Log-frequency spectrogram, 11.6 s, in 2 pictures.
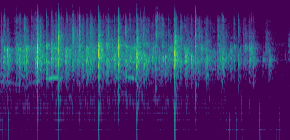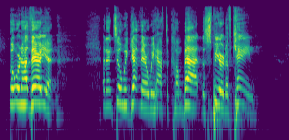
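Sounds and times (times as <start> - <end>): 
audience clapping hands: 0.0 - 6.0
speech: 6.0 - 7.0, 7.9 - 11.0.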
